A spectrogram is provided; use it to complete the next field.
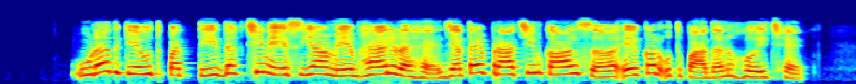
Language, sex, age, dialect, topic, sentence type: Maithili, female, 25-30, Eastern / Thethi, agriculture, statement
